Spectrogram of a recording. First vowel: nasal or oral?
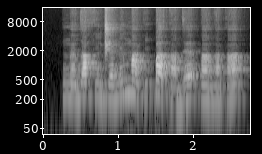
nasal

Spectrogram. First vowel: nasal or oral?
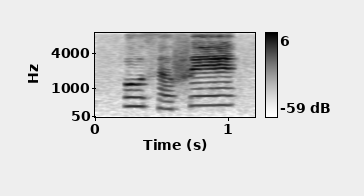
oral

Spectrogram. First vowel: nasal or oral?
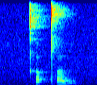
oral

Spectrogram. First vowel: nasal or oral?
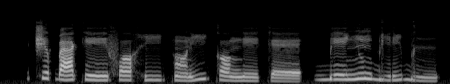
oral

